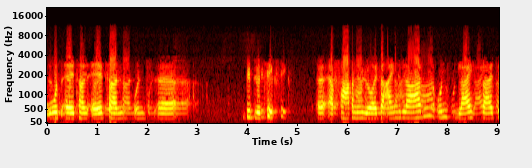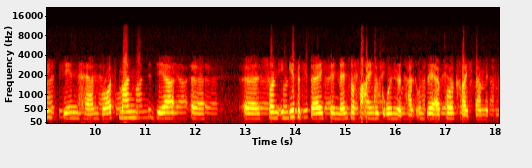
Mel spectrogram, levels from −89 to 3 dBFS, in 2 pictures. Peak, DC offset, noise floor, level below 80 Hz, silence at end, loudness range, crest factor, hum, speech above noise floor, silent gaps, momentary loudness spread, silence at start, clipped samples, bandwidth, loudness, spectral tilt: -6 dBFS; under 0.1%; -59 dBFS; -64 dBFS; 0 s; 4 LU; 16 dB; none; 39 dB; none; 11 LU; 0 s; under 0.1%; 10.5 kHz; -20 LUFS; -5.5 dB/octave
